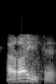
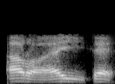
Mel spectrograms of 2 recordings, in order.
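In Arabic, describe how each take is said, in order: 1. الهمزة الثانية تُحذف تمامًا. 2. الهمزة الثانية تُسهَّل وتُنطق نصف نطق. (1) "قرأ الكسائي أريت" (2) "قرأ نافع بتسهيل الهمزة بين"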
